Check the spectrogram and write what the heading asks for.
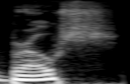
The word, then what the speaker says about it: brooch: She was also housed in a necklace that looked a brooch.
